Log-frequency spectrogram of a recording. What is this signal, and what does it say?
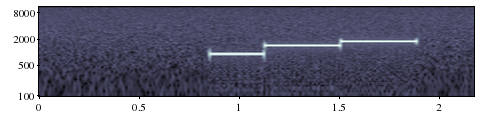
Telephone call progress tone (North American plan), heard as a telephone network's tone, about 910, 1430, 1800 Hz. Special information tone.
